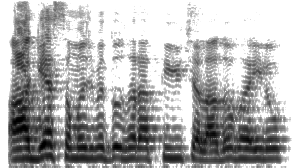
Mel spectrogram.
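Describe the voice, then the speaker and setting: A male teacher giving an online biology lesson in Hindi-English mix, repeating key terms and urging students to answer quickly. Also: high-pitched, level tone, a little mellow. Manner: repetitive, keeps asking students to answer quickly; drills terms by repeating them slowly.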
